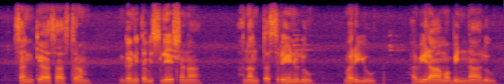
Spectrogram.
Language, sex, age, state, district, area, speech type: Telugu, male, 45-60, Andhra Pradesh, Eluru, urban, spontaneous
